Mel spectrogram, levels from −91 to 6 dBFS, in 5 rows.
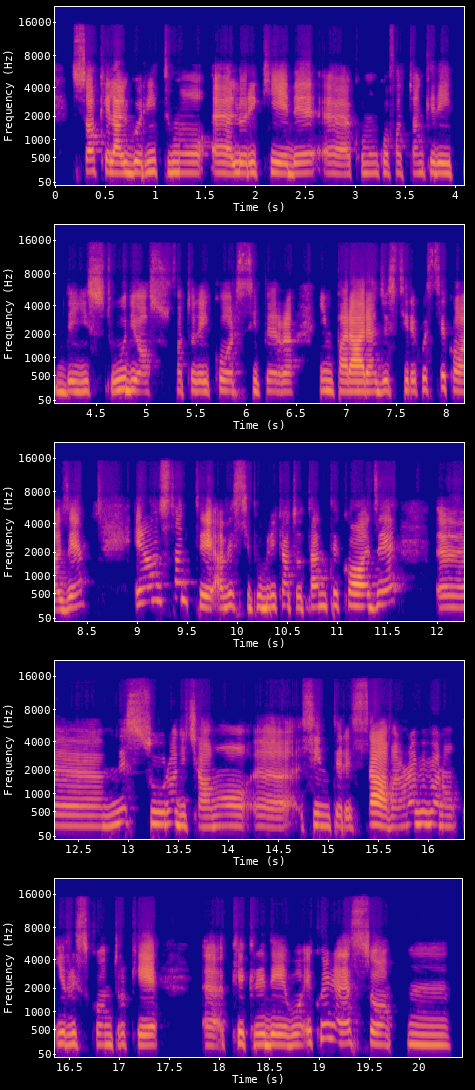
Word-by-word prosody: so 225 Hz, 0 st, +1 dB
che 230 Hz, -1 st, -2 dB
l'algoritmo, 200 Hz, 0 st, +1 dB
ehm, 195 Hz, -1 st, +2 dB
lo 195 Hz, -, +2 dB
richiede, 200 Hz, 0 st, +1 dB
ehm, 180 Hz, -2 st, -2 dB
comunque 195 Hz, +1 st, -8 dB
ho -, -, -13 dB
fatto 200 Hz, -1 st, -12 dB
anche 195 Hz, +1 st, -5 dB
dei 195 Hz, -1 st, +1 dB
degli 185 Hz, +1 st, -2 dB
studi, 205 Hz, +2 st, +1 dB
ho 185 Hz, 0 st, -4 dB
s 185 Hz, -, -7 dB
fatto 195 Hz, 0 st, -8 dB
dei 190 Hz, -2 st, -1 dB
corsi 195 Hz, -1 st, -4 dB
per 185 Hz, +1 st, -2 dB, 0.2 s
imparare 190 Hz, -2 st, +6 dB
a 185 Hz, -, -3 dB
gestire 195 Hz, +1 st, -4 dB
queste 225 Hz, +3 st, -4 dB
cose, 210 Hz, -, 0 dB, 0.4 s
e 290 Hz, -, +2 dB
nonostante 340 Hz, -, +2 dB
avessi 220 Hz, +2 st, -2 dB
pubblicato 230 Hz, +1 st, -1 dB
tante 240 Hz, +3 st, -2 dB
cose, 250 Hz, -1 st, +5 dB, 0.5 s
uhm, 215 Hz, -1 st, -1 dB
nessuno 260 Hz, -3 st, -1 dB
diciamo, 215 Hz, 0 st, -1 dB
uhm, 195 Hz, -3 st, -1 dB
si 235 Hz, -, -3 dB
interessava, 210 Hz, 0 st, +4 dB
non 215 Hz, +4 st, -6 dB
avevano 240 Hz, -5 st, -3 dB
il 225 Hz, -1 st, 0 dB
riscontro 210 Hz, -1 st, -4 dB
che 195 Hz, -1 st, +4 dB, 0.5 s
ehm, -, -, -1 dB
che 225 Hz, -2 st, +1 dB
credevo 205 Hz, -1 st, +1 dB
e 245 Hz, -, -2 dB
quindi 320 Hz, +2 st, -3 dB
adesso, 225 Hz, -2 st, 0 dB
mhmm, 200 Hz, -2 st, -3 dB
205 Hz, 145 wpm, -24 LUFS, 195-230 Hz, 0.5 s, imparare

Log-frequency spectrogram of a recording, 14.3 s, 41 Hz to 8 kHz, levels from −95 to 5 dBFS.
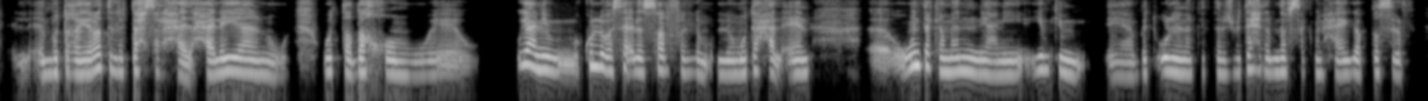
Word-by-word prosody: ال -, -, -15 dB
المتغيّرات 175 Hz, +5 st, +1 dB
اللي 195 Hz, -3 st, -4 dB
بتحصَل -, -, +5 dB
حال -, -, +3 dB
حاليًا 185 Hz, +1 st, +3 dB
و 155 Hz, -, -10 dB, 0.4 s
والتضخُّم، 180 Hz, -3 st, -1 dB
و 160 Hz, +1 st, -11 dB, 0.9 s
ويعني، 250 Hz, -6 st, +5 dB
م 195 Hz, -, -4 dB
كلّ 255 Hz, -2 st, -1 dB
وسائل 200 Hz, -3 st, +2 dB
الصّرف 200 Hz, +2 st, +5 dB
اللي 180 Hz, -1 st, -8 dB
م -, -, -7 dB
اللي 170 Hz, 0 st, -4 dB
متاحة 180 Hz, +4 st, 0 dB
الآن، 175 Hz, +2 st, -2 dB, 0.6 s
آآ، -, -, -4 dB
وأنت 265 Hz, 0 st, +1 dB
كمان، 195 Hz, -3 st, -2 dB
يعني، 165 Hz, 0 st, -4 dB, 0.2 s
يمكن، 200 Hz, -6 st, -4 dB, 0.2 s
آآ، 155 Hz, 0 st, -9 dB
بتقول 175 Hz, +5 st, -3 dB
إنك 180 Hz, -1 st, -2 dB
أنت 185 Hz, -, -15 dB
مش 175 Hz, +1 st, -6 dB
بتحرِم 185 Hz, -1 st, +1 dB
نَفسك 185 Hz, -1 st, +3 dB
من 180 Hz, -, -9 dB
حاجة 170 Hz, 0 st, -3 dB
بتصرِف، 170 Hz, -1 st, -2 dB
185 Hz, 145 wpm, -24 LUFS, 170-195 Hz, 0.9 s, بتحصَل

